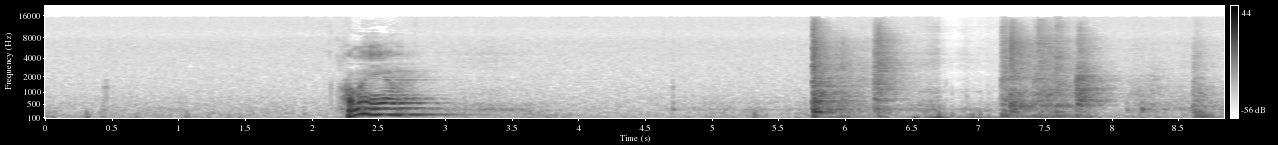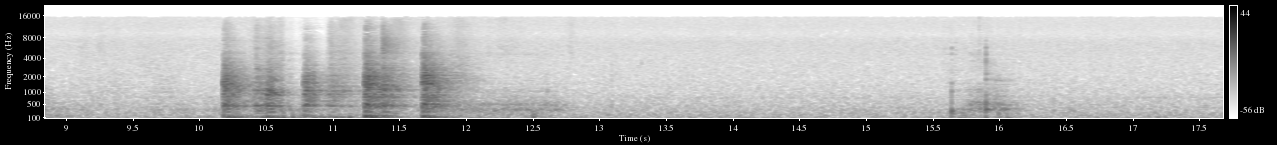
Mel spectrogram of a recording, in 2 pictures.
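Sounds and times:
speech: 2.3s - 2.9s
clattering bangs and thumps of a pet at a door: 5.7s - 9.2s, 10.1s - 12.2s
pet rattling and playing with a door: 7.2s - 9.1s, 10.2s - 12.2s.

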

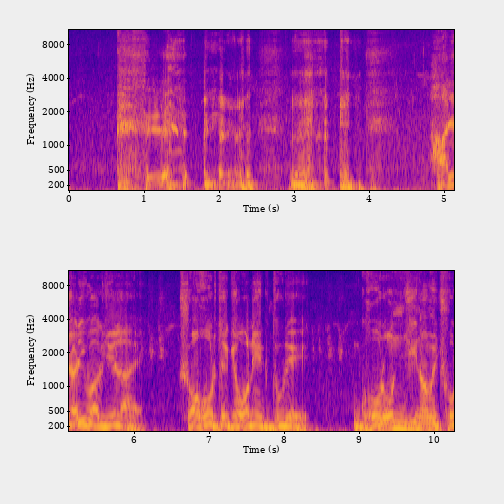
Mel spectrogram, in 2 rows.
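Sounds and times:
elderly man clearing his throat while sitting on grass outdoors: 0.6s - 4.2s
elderly man coughing while sitting on grass outdoors: 0.6s - 4.3s
speech: 1.0s - 2.0s, 5.0s - 10.2s.

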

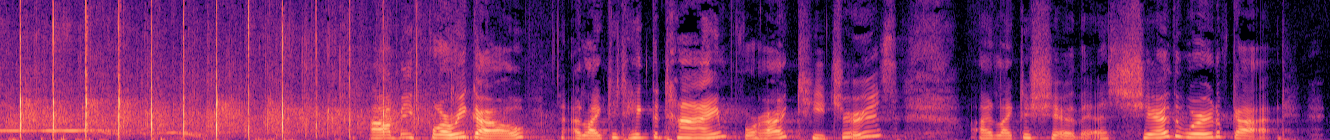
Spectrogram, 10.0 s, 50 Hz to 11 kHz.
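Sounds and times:
audience clapping in unison: 0.0s - 3.8s
speech: 2.8s - 9.9s.

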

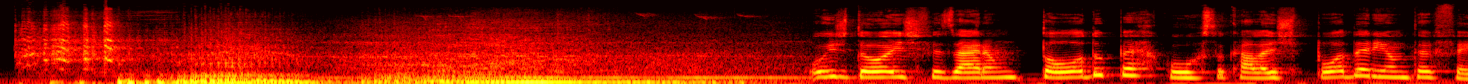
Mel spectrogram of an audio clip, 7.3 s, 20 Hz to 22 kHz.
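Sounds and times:
motorcycle engine revving and idling: 0.0s - 4.6s
speech: 4.1s - 7.3s.

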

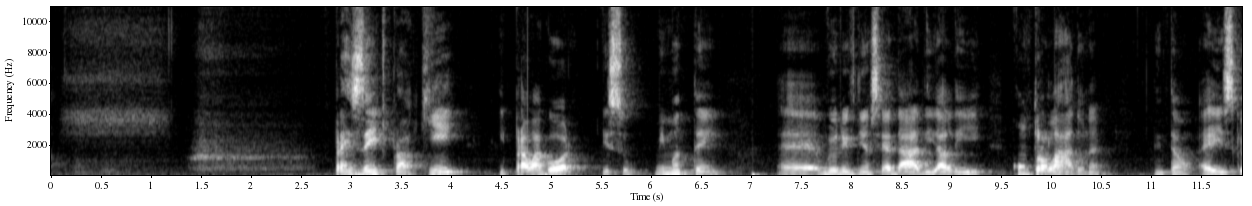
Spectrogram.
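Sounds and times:
person breathing deeply as a breathing technique: 0.0s - 2.7s
speech: 2.8s - 11.9s.

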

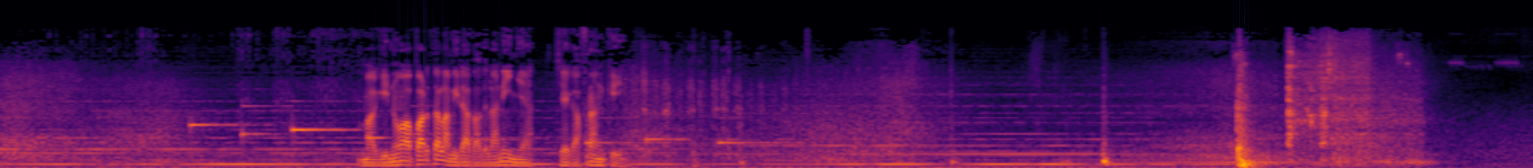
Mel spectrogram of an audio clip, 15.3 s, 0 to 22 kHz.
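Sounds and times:
car engine droning on a tree-lined road: 0.0s - 3.6s, 6.2s - 14.5s
speech: 3.6s - 6.8s.

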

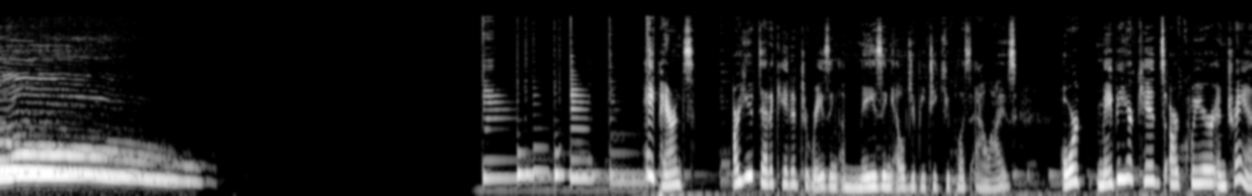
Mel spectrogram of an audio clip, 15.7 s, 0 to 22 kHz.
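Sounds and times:
person imitating a dog's howl: 0.0s - 2.7s
music: 5.9s - 15.6s
speech: 8.2s - 15.6s.

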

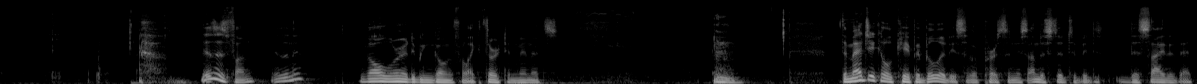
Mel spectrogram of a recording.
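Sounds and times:
person sipping water: 0.4s - 2.0s
swallowing: 0.8s - 1.9s
speech: 2.0s - 5.7s, 7.1s - 7.5s, 8.4s - 11.9s.

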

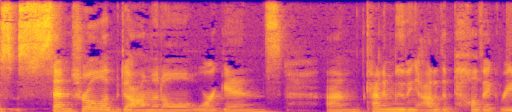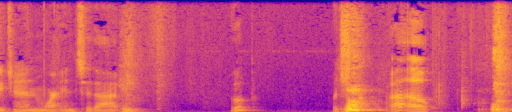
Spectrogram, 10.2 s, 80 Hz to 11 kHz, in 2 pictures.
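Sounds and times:
speech: 0.0s - 6.6s, 7.4s - 7.7s, 8.4s - 10.2s
puppy barking in short sharp bursts: 8.5s - 9.0s, 10.0s - 10.2s.

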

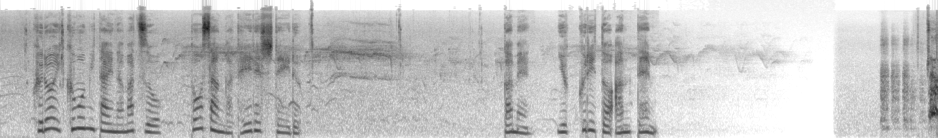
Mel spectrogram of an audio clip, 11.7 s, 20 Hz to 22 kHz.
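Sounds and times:
speech: 0.4s - 4.0s, 6.3s - 8.3s
dog panting while dashing out of its kennel in a yard: 11.0s - 11.7s.

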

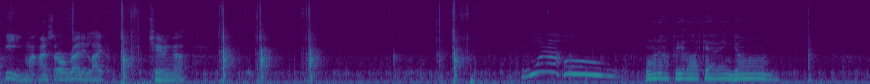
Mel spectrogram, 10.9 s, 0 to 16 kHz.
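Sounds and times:
speech: 0.0s - 3.4s, 6.5s - 9.8s
knife chopping onions in a kitchen: 0.8s - 2.0s, 2.7s - 4.1s, 4.9s - 6.0s.

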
